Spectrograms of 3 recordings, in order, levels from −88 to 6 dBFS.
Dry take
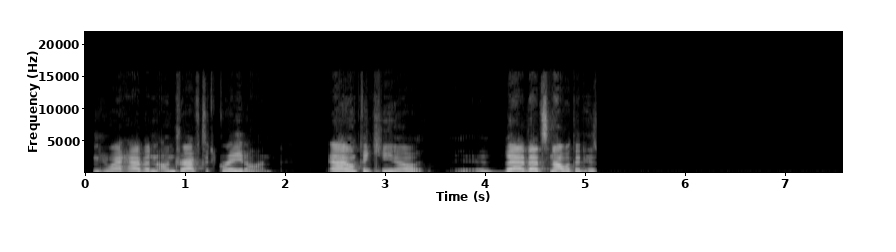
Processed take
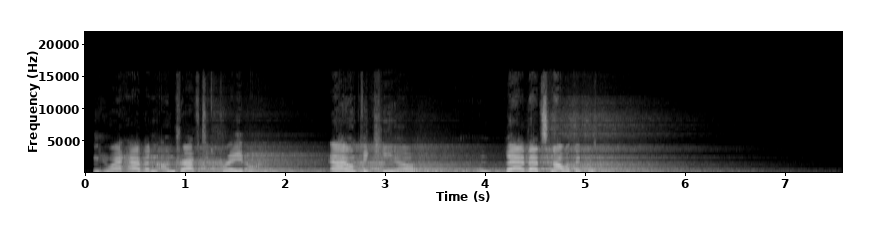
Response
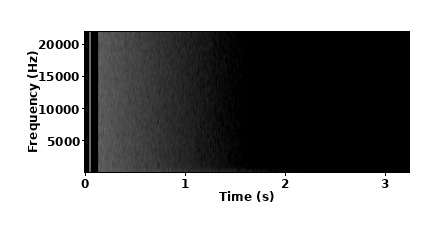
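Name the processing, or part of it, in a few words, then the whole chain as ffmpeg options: ducked reverb: -filter_complex "[0:a]asplit=3[link_01][link_02][link_03];[1:a]atrim=start_sample=2205[link_04];[link_02][link_04]afir=irnorm=-1:irlink=0[link_05];[link_03]apad=whole_len=334124[link_06];[link_05][link_06]sidechaincompress=threshold=-29dB:ratio=8:attack=23:release=162,volume=-6.5dB[link_07];[link_01][link_07]amix=inputs=2:normalize=0"

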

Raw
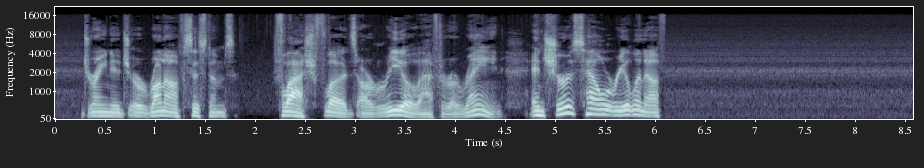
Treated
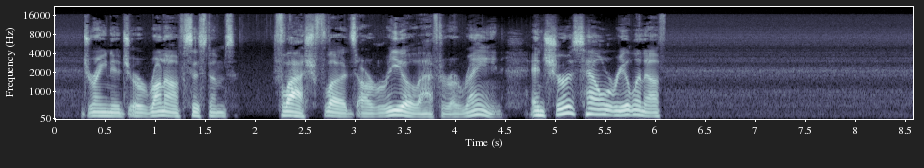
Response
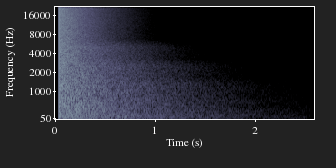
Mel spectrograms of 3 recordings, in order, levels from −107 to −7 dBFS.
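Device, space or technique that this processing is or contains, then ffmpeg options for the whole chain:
budget condenser microphone: -filter_complex "[0:a]highpass=100,highshelf=frequency=5800:width_type=q:width=3:gain=7,asettb=1/sr,asplit=3[link_01][link_02][link_03];[link_01]atrim=end=4.124[link_04];[link_02]atrim=start=4.12:end=5.64,asetpts=PTS-STARTPTS,afade=type=in:duration=0.004:curve=qsin,afade=type=out:start_time=1.516:duration=0.004:curve=qsin,lowpass=8900[link_05];[link_03]atrim=start=5.636[link_06];[link_04][link_05]acrossfade=duration=0.004:curve1=hsin:curve2=qsin[link_07];[link_07][link_06]acrossfade=duration=0.004:curve1=qsin:curve2=hsin"

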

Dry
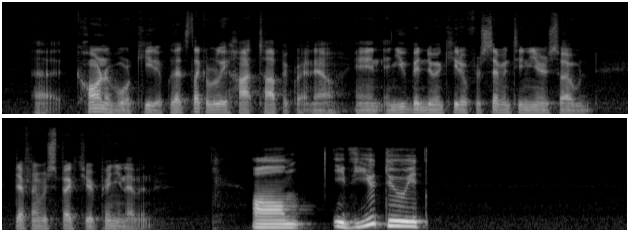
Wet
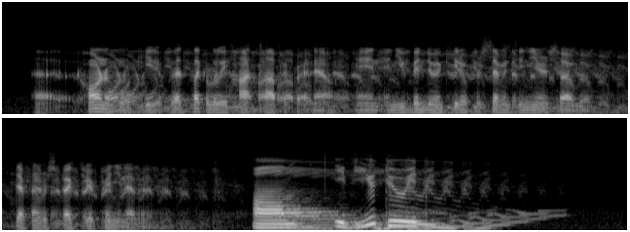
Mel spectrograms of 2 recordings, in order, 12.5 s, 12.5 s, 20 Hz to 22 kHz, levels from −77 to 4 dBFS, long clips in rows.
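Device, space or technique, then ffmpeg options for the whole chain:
frequency-shifting delay pedal into a guitar cabinet: -filter_complex "[0:a]asplit=9[link_01][link_02][link_03][link_04][link_05][link_06][link_07][link_08][link_09];[link_02]adelay=187,afreqshift=-110,volume=-10.5dB[link_10];[link_03]adelay=374,afreqshift=-220,volume=-14.5dB[link_11];[link_04]adelay=561,afreqshift=-330,volume=-18.5dB[link_12];[link_05]adelay=748,afreqshift=-440,volume=-22.5dB[link_13];[link_06]adelay=935,afreqshift=-550,volume=-26.6dB[link_14];[link_07]adelay=1122,afreqshift=-660,volume=-30.6dB[link_15];[link_08]adelay=1309,afreqshift=-770,volume=-34.6dB[link_16];[link_09]adelay=1496,afreqshift=-880,volume=-38.6dB[link_17];[link_01][link_10][link_11][link_12][link_13][link_14][link_15][link_16][link_17]amix=inputs=9:normalize=0,highpass=89,equalizer=frequency=100:width_type=q:width=4:gain=5,equalizer=frequency=400:width_type=q:width=4:gain=-3,equalizer=frequency=630:width_type=q:width=4:gain=9,equalizer=frequency=940:width_type=q:width=4:gain=-9,equalizer=frequency=1500:width_type=q:width=4:gain=8,lowpass=frequency=3500:width=0.5412,lowpass=frequency=3500:width=1.3066,volume=-4dB"

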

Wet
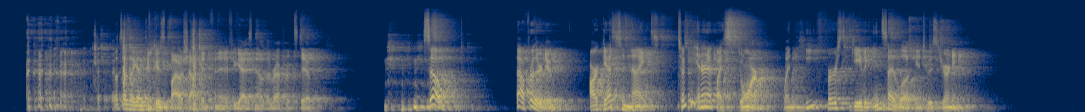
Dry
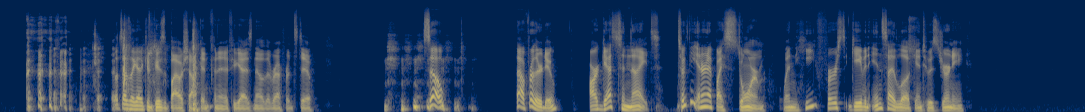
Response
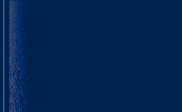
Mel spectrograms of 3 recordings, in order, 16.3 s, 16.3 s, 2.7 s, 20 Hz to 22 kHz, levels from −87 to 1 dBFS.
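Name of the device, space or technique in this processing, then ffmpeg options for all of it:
far laptop microphone: -filter_complex "[0:a]asettb=1/sr,asplit=3[link_01][link_02][link_03];[link_01]atrim=end=11.144[link_04];[link_02]atrim=start=11.14:end=11.81,asetpts=PTS-STARTPTS,afade=type=in:duration=0.004:curve=qsin,afade=type=out:start_time=0.666:duration=0.004:curve=qsin,equalizer=frequency=1100:width_type=o:width=1.7:gain=5.5[link_05];[link_03]atrim=start=11.806[link_06];[link_04][link_05]acrossfade=duration=0.004:curve1=hsin:curve2=qsin[link_07];[link_07][link_06]acrossfade=duration=0.004:curve1=qsin:curve2=hsin[link_08];[1:a]atrim=start_sample=2205[link_09];[link_08][link_09]afir=irnorm=-1:irlink=0,highpass=130,dynaudnorm=framelen=120:gausssize=21:maxgain=3.5dB,asplit=2[link_10][link_11];[link_11]adelay=93.29,volume=-11dB,highshelf=frequency=4000:gain=-2.1[link_12];[link_10][link_12]amix=inputs=2:normalize=0,volume=4dB"

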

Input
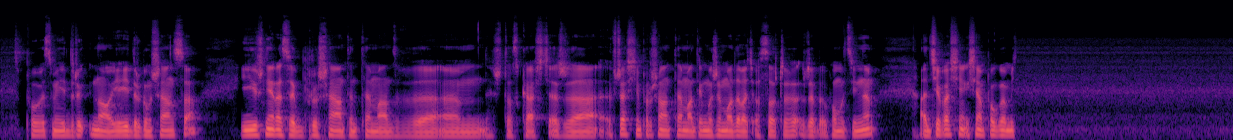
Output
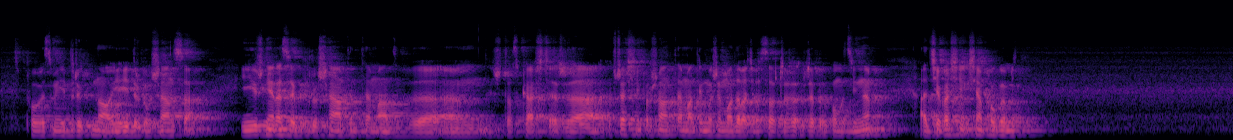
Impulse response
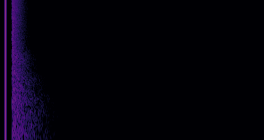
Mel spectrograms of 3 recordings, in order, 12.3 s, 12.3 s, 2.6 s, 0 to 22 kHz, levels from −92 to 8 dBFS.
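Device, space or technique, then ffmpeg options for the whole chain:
supermarket ceiling speaker: -filter_complex "[0:a]highpass=320,lowpass=5300[link_01];[1:a]atrim=start_sample=2205[link_02];[link_01][link_02]afir=irnorm=-1:irlink=0"

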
